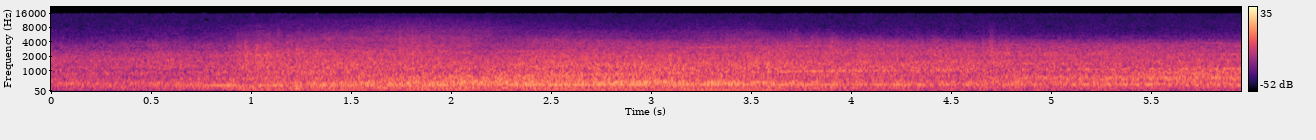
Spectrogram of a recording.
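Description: A jet engine whines steadily at a high pitch.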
